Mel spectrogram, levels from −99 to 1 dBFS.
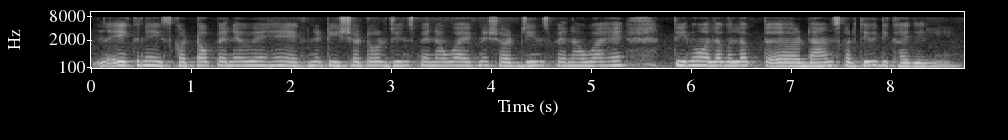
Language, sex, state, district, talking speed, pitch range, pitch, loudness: Hindi, female, Chhattisgarh, Rajnandgaon, 225 wpm, 210-220 Hz, 215 Hz, -27 LUFS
